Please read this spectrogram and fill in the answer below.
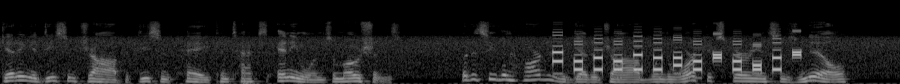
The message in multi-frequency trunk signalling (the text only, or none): KP 24274520214 ST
